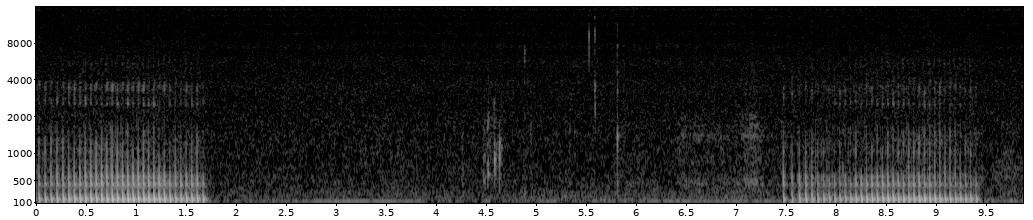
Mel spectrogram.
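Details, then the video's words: Sleeping Olde English Bulldogge, a pet dog, snoring with two loud rasping breaths about six seconds apart. Each is a low, rapidly fluttering rattle near two seconds long, with quiet breathing and small clicks in between. "Olde English Bulldog Snores like a Man"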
